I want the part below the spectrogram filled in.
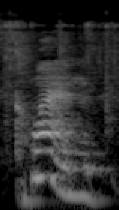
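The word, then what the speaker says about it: Lleyn: to the region and that's called Clen it's cleanse but it's spelled l-l-e-y-n and she already has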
